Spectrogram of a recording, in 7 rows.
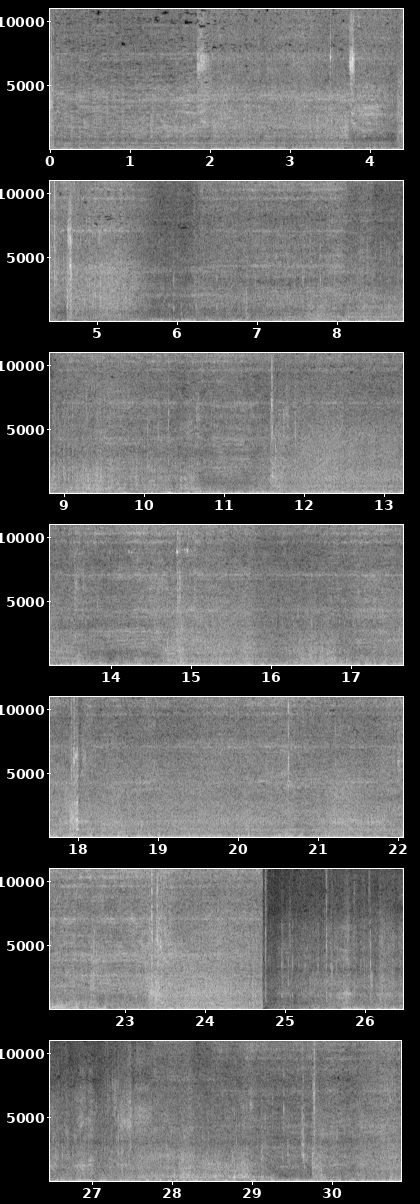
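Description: Wind buffeting a helmet-mounted GoPro's microphone as a mountain bike rides fast down a dirt jump trail, with tyre noise and rattles and knocks from the bike. The sound briefly drops out about 25 seconds in, then picks up again.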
